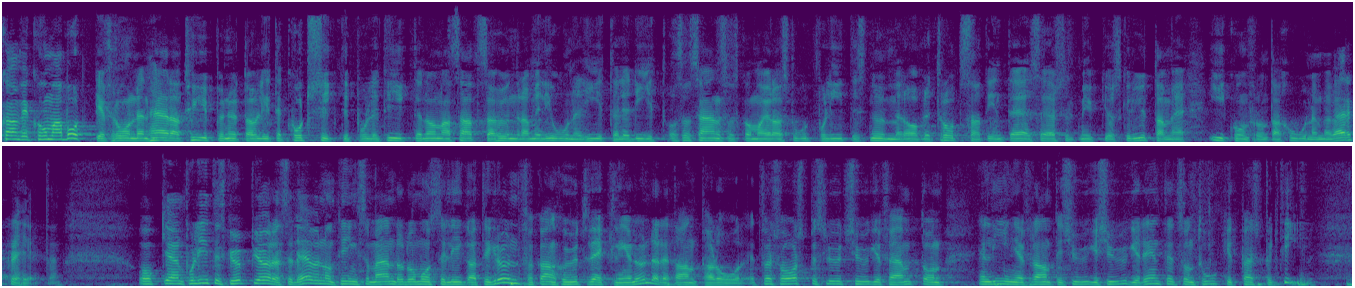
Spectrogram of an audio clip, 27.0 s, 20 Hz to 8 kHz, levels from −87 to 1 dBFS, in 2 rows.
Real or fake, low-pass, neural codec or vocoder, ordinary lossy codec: real; 7.2 kHz; none; AAC, 32 kbps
